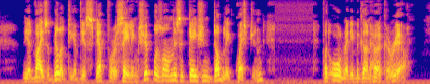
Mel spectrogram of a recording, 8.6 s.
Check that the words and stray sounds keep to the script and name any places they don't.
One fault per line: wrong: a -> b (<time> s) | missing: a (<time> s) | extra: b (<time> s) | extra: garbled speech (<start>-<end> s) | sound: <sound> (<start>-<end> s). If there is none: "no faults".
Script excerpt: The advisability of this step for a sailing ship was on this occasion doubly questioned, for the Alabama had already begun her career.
missing: the Alabama had (6.5 s)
